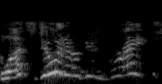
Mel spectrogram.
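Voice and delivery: high, bright eager yes; excited. Retold or imitated. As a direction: gush it with enthusiasm. Husband's eager reply, retold.

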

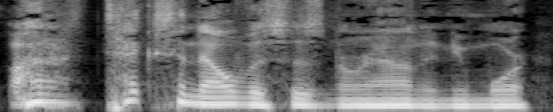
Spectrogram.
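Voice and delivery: ordinary talk, nothing marked

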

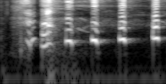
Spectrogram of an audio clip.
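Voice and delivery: bright burst of laughter at herself; real amused laugh; high laugh. Real, not acted.

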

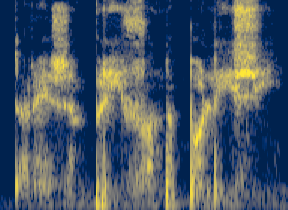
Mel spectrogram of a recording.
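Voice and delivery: hushed whisper, all breath. A narrator's reading. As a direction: whisper it secretly, as a warning. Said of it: "fluisterde Dien".

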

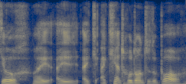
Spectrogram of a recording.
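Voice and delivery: lightly put-on foreign accent, hesitant; bad African accent. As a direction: stumble through it in a weak African accent. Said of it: "This is my horrible, like, accent".

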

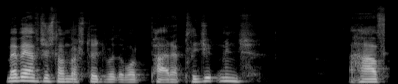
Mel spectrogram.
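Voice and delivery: ordinary talk, nothing marked

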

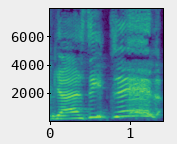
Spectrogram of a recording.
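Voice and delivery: big drawn-out hammed-up Daniel Craig impression; mock Southern detective drawl, stretched slow. Mocking her date to a friend, hammed-up Daniel Craig. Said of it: "He did sound like Daniel Craig".

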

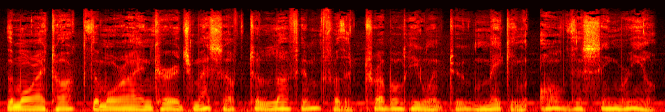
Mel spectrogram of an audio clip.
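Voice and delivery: plain reading voice

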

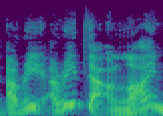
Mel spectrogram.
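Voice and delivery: high, loud, keen passer-by; imitated eager fan. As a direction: imitate an excited reader, pitch up.

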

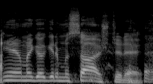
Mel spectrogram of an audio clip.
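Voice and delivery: lightly mocking, easygoing quote; mock carefree friend. Teasing impersonation of friend's carefree plan.

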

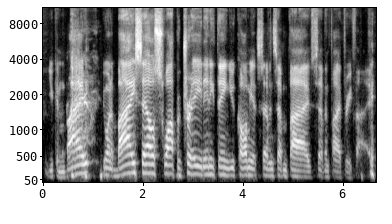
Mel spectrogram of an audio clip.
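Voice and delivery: put-on old-school radio announcer pitch. Shown as a demonstration. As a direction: sell it like a local AM radio host. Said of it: "Let's hear your spiel in your radio voice".

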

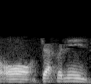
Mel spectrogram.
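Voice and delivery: usual speaking voice

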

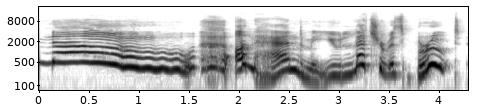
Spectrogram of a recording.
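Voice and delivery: high, loud damsel-in-distress cry; hammed-up outraged maiden; melodramatic refusal. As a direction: wail the no, then rebuff theatrically. Sibel rejects Earl, acted.

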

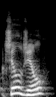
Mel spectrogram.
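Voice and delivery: "Chill Jill" repeated high, word by word; careful name reading. Real, not acted. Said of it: "I haven't got a speech impediment".

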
